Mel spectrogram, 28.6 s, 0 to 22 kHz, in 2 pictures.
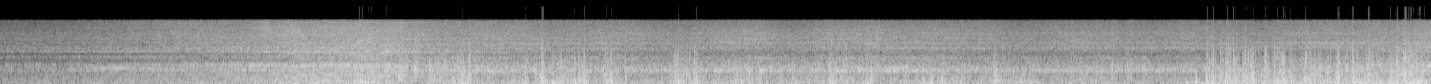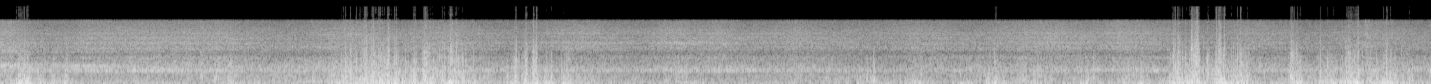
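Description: Two freight trains hauled by EF210 electric locomotives passing at the same time. It grows loud over the first few seconds, then the wagon wheels clatter over the rail joints in repeated clusters for the rest of the stretch, over a steady whine.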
